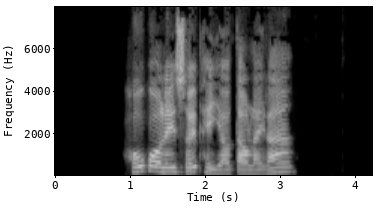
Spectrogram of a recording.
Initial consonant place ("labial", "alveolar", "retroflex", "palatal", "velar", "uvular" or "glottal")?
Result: glottal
